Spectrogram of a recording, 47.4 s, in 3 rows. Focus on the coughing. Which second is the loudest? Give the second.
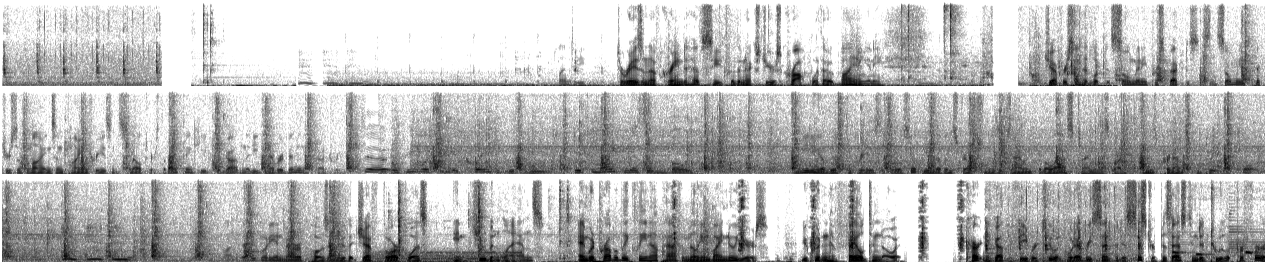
33 s.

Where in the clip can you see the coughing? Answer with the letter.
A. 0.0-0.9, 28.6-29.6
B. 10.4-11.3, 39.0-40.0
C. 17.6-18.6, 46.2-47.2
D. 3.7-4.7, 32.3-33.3
D.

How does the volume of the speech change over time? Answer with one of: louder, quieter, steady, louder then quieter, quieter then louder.
quieter then louder.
